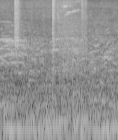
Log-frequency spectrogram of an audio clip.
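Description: Amusement-ride machinery running with a steady low hum, with three short, sharp hisses of air about three-quarters of a second apart. Voices from the crowd are underneath.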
